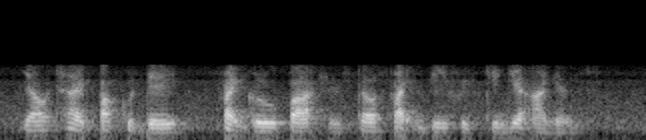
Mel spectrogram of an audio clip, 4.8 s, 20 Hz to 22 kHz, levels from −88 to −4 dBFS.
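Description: The speech has been passed through the GSM full-rate codec for its whole length, a coding rate that fits the original 13 kbps mobile standard. The codec models the vocal tract and excites it with a sparse, regularly spaced pulse train, so the speech takes on a buzzy, gravelly roughness that is plainly audible. The line band also runs only from about 250 Hz to 3.7 kHz, thinning the low end and dulling the top.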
